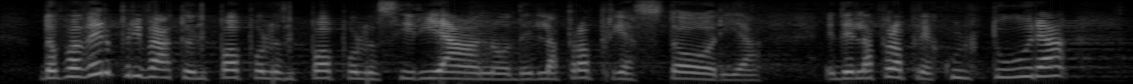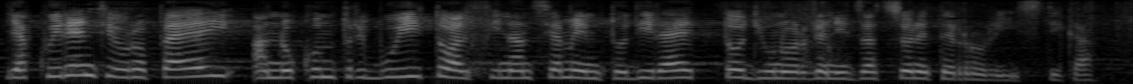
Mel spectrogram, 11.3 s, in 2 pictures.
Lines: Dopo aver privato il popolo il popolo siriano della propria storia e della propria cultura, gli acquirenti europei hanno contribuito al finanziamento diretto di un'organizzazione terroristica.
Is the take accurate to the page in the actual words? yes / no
yes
